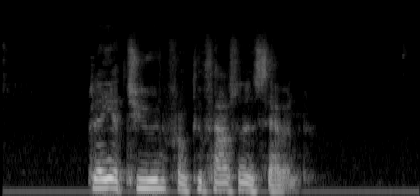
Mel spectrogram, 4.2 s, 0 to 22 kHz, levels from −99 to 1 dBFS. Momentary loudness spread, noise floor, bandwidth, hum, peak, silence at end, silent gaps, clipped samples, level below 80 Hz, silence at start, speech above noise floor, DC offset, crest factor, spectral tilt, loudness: 12 LU; -69 dBFS; 8.2 kHz; none; -20 dBFS; 1.25 s; none; under 0.1%; -74 dBFS; 0.9 s; 36 dB; under 0.1%; 16 dB; -8.5 dB/octave; -34 LUFS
